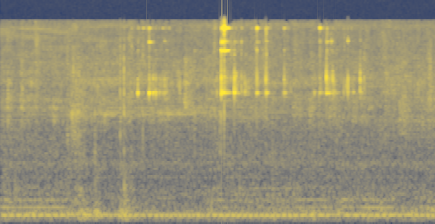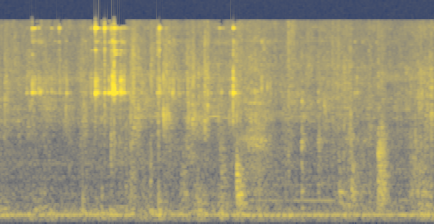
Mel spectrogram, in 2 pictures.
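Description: Light clicks and scrapes of a Persian kitten batting, pouncing on and biting a grasshopper on a hard floor, with sharp clicks about three seconds in and again around seven seconds. A steady low hum runs underneath.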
